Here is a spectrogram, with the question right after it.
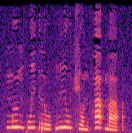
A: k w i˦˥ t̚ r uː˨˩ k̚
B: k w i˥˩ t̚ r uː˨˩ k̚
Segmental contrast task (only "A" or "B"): B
